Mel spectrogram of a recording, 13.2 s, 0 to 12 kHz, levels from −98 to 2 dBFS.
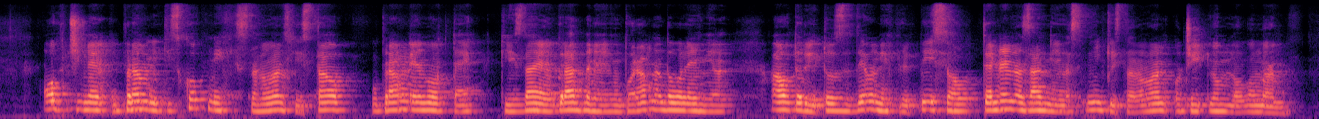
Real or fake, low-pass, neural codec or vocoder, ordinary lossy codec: fake; 10.8 kHz; codec, 44.1 kHz, 2.6 kbps, SNAC; none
